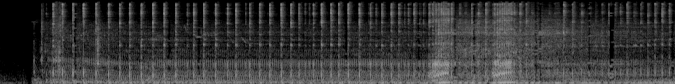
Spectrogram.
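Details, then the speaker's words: Husqvarna 24H single-sided two-stroke hedge cutter of unknown age, with a spare handle fitted: steady high-rev buzz holding speed through thick growth, then a brief surge; runs normally under cutting load. "there we have it what's going on here 24 h unsure the age but the yeah we're pretty good got through some pretty thick stuff back there"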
